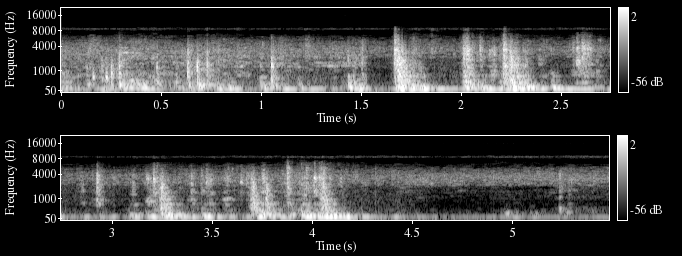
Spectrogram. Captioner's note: lock rattles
